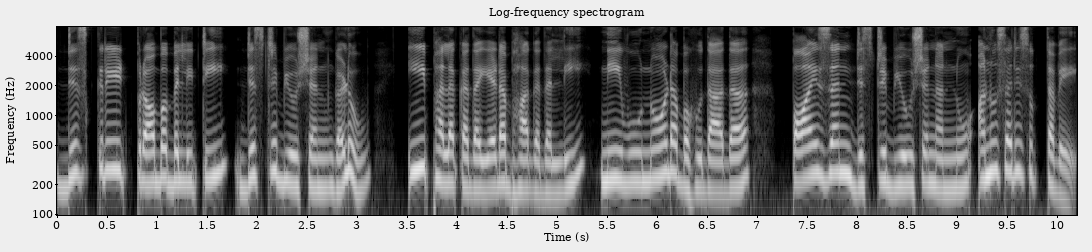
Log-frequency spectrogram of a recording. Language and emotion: Kannada, neutral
